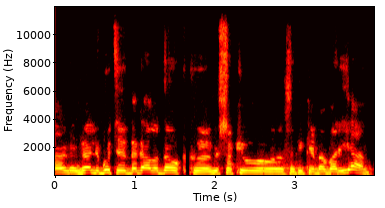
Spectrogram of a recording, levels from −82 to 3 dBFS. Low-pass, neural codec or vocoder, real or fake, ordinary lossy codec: 10.8 kHz; vocoder, 24 kHz, 100 mel bands, Vocos; fake; Opus, 64 kbps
